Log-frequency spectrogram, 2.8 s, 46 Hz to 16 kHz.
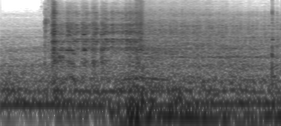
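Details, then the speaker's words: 1988 Nissan Be-1, 1.0L carbureted four-cylinder, 3-speed automatic, about 74,600 km, hot day: brief crank, starts right up to a steady, even idle with no weird noises; radiator fan audibly blowing, stuck on, owner suspects the radiator fan sensor. "No weird noises, but you can definitely hear that the radiator fan is blowing. It is very hot out so I mean it very well could be, but I know it's stuck on."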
